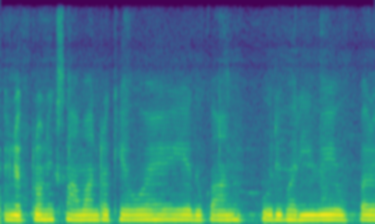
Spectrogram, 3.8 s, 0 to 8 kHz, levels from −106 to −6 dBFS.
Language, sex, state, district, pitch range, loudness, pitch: Hindi, female, Himachal Pradesh, Shimla, 175-180 Hz, -14 LUFS, 180 Hz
